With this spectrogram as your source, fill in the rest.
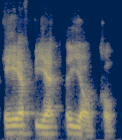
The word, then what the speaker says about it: Eyjafjallajökull: And it took me a lot of working on that, but I can now say Eyjafjallajökull.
